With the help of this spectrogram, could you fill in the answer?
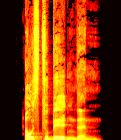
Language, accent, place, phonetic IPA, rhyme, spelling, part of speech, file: German, Germany, Berlin, [ˈaʊ̯st͡suˌbɪldn̩dən], -aʊ̯st͡subɪldn̩dən, Auszubildenden, noun, De-Auszubildenden.ogg
- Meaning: genitive singular of Auszubildender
